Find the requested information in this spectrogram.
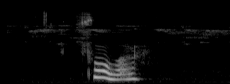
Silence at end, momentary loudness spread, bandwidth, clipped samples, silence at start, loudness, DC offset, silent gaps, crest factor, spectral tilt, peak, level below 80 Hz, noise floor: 0.2 s; 24 LU; 13 kHz; under 0.1%; 0.4 s; -29 LUFS; under 0.1%; none; 18 dB; -3.5 dB/octave; -14 dBFS; -86 dBFS; -54 dBFS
